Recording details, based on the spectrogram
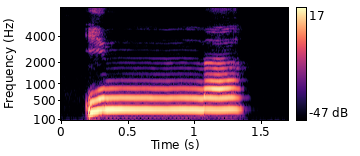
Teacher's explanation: Bacaan ini harus diucapkan dengan bunyi sengau yang dipanjangkan. · Hukumnya adalah wajibul gunnah, wajib dibaca dengan dengung yang dipanjangkan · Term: Wajibul Ghunnah, nun yang bertasydid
